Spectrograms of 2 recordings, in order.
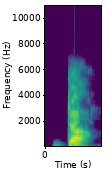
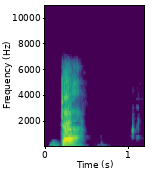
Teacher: your tongue presses about the middle of the roof of your mouth and you use your vocal chords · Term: voiced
